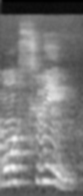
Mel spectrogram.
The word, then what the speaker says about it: মসৃণ: আর লক্ষ্য করে উচ্চারণটা মসৃণ, মসৃণ, আমরা কিন্তু বলছি না মসৃণ, এস এর মতো উচ্চারণ করছি না, পুরোপুরি উচ্চারণটা করছি এস এর মতো, মসৃণ। যেহেতু এসটা অনেকটা ঘৃষ্ট ধ্বনি, মানে ঘষে ঘষে উচ্চারিত হয়, এই কারণে দন্তস্বটা এখানে দ্বিত্ব উচ্চারিত হচ্ছে।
